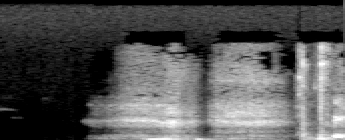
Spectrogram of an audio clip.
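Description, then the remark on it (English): A person takes a sharp, breathy intake of air and then lets out a sudden, forceful sneeze, fairly loud, with no talking around it. “I felt it coming. Bless you.”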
